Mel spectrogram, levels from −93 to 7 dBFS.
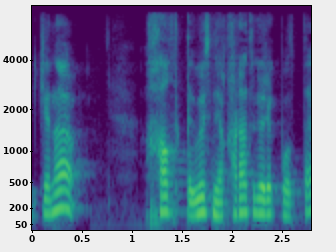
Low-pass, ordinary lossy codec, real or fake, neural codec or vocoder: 7.2 kHz; MP3, 64 kbps; fake; codec, 44.1 kHz, 7.8 kbps, DAC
